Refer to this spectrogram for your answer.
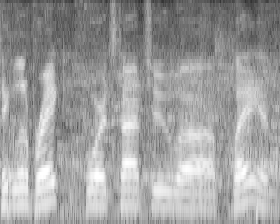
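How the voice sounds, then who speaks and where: A man speaks very slowly at a high pitch with ordinary pitch variation. There is noticeable background noise and audible room echo. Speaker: foosball player and commentator. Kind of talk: live commentary chat. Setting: bar tournament. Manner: soft-spoken; halting. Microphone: too quiet.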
